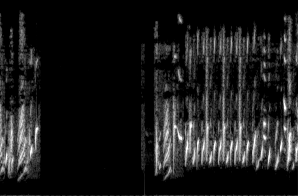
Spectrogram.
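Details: European goldfinch Dalya song, "Fort de L'eau" style: a short twittering burst, a pause, then a long run of quick, high, chattering and trilled notes.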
